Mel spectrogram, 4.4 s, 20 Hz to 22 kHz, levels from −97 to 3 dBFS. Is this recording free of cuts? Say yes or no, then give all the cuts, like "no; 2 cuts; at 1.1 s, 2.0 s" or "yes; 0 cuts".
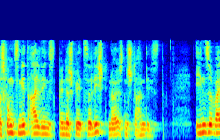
no; 2 cuts; at 1.1 s, 2.2 s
